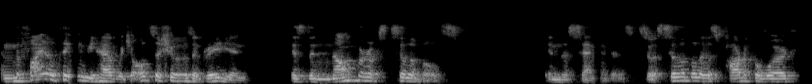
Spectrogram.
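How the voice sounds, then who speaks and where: In dull audio, a man with a slightly high, darkish voice delivers an animated guest lecture at normal speed in a university seminar room. His explanations wander, with frequent fillers and restarts.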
